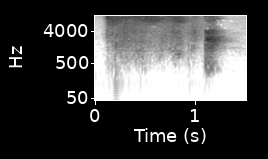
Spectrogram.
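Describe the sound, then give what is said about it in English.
A voice mimics an aerosol spray: a steady, breathy hiss lasting about a second, ending in a brief, sharper burst. Fairly loud, with no other sounds. “Or maybe the S in … is actually the sound of an aerosol express.”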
